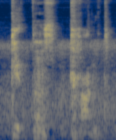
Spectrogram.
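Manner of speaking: lightly voiced man setting a dog loose; urging the dog. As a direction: egg the dog on in a mock mutter.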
